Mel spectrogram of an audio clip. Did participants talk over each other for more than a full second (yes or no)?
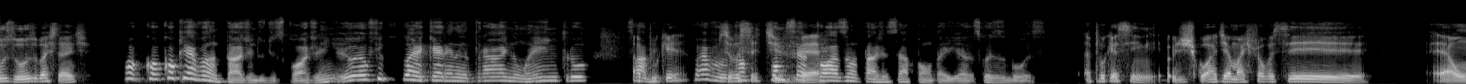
yes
